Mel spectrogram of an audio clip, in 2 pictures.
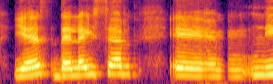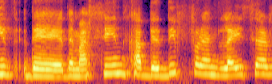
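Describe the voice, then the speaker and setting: A woman speaks in a Spanish accent. Her pitch is fairly high. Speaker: dentist, laser specialist. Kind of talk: lecture. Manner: halting.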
